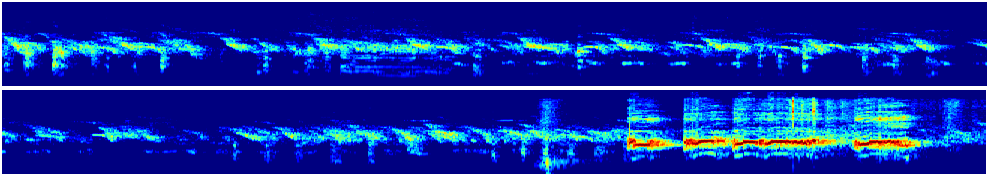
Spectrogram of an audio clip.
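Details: Chickens: many soft, quick clucks and peeps overlap for about eight seconds, then several loud, harsh squawks end the recording.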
